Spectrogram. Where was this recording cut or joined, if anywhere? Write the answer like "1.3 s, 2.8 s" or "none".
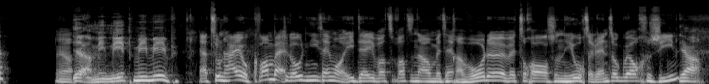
2.8 s, 3.2 s, 4.5 s, 5.8 s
